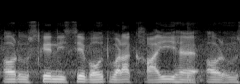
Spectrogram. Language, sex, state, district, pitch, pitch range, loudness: Hindi, male, Bihar, Katihar, 115 Hz, 110-120 Hz, -16 LUFS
